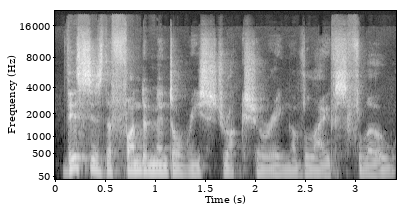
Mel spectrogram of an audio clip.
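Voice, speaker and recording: A man puts on a growling character voice at a medium pitch, keeping a moderate pace. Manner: snarling, menacing.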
